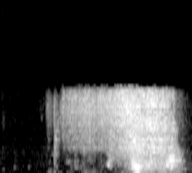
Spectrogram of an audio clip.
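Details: Steady, rising hiss of forced air swelling over a second then fading, a ventilator delivering a breath during a podcast introduction; the speaker says the noise is from his ventilator; real recording.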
